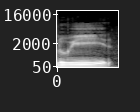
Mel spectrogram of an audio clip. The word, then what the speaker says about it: Louis: American British English ของประเทศอังกฤษเนี่ยลุยเนี่ยเป็นคำมาจากภาษาฝรั่งเศส is French เพราะฉะนั้นคนอังกฤษเนี่ยเขาจะ pronounce ก็จะออกเสียงให้เหมือนกับต้นตำรับเจ้าของภาษาคือ Louis เป็นภาษาฝรั่งเศสนะครับหน้าที่3นะครับทุกคนหน้าที่3 On Friday evening there was some bad news oh ในตอนเย็นวันศุกร์วันหนึ่งพ่อก็มาบอกว่ามีข่าวไม่ดีละข่าวร้ายJessica is coming to stay, said Dad.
